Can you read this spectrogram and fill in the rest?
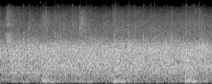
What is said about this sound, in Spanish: Se marcha Manu Sánchez, ovación de Castalia para Manu, ¿eh?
